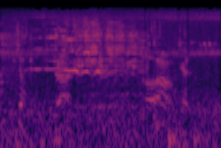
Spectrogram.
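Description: Carriage horses whinnying and stamping their hooves, with people's voices, as a horse-drawn carriage is pushed and pulled free of a rut.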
